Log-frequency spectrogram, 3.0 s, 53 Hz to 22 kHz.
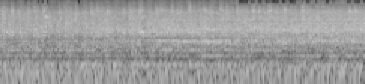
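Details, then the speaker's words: Cammed V8 with a new 4L60 transmission, freshly tuned, cold air intake, 60 psi fuel pressure, not overheating: loud, choppy, loping idle from the big cam with no knocking or ticking. Normal cammed V8 idle. "But we're out here, she's running. We're out here breathing. Y'all hear that cam? Sound real good."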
